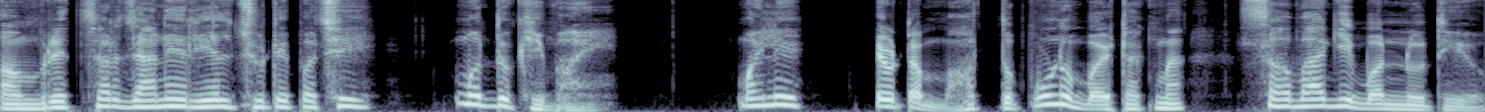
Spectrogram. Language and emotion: Nepali, sad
